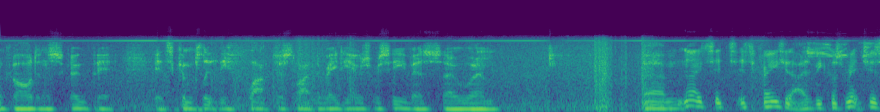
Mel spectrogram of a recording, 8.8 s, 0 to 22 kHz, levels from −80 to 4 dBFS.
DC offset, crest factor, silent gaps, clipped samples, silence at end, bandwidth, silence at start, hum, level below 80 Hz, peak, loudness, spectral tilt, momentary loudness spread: under 0.1%; 18 dB; none; under 0.1%; 0 s; 7 kHz; 0 s; none; -32 dBFS; 0 dBFS; -16 LUFS; -2.5 dB/octave; 6 LU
